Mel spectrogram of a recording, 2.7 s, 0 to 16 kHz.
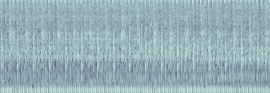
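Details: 2014 Mercedes diesel OM651 with 300 (thousand) mileage at idle, hood open: sharp even ticking knock about nine beats a second, same cold or hot; injectors and hydraulic lifters replaced without change; source still unidentified, possibly harmless.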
